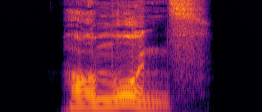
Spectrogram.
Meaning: genitive singular of Hormon
- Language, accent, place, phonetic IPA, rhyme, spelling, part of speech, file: German, Germany, Berlin, [hɔʁˈmoːns], -oːns, Hormons, noun, De-Hormons.ogg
